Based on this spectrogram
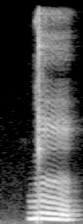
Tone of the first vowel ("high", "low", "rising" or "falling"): low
